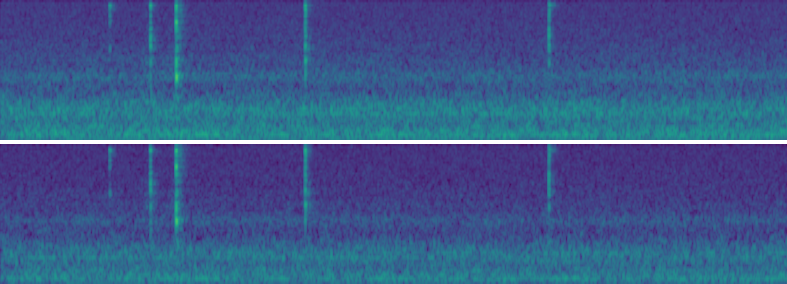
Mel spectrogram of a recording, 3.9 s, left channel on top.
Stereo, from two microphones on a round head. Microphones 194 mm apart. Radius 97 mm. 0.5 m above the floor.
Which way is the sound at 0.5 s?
10° right (ahead or behind).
